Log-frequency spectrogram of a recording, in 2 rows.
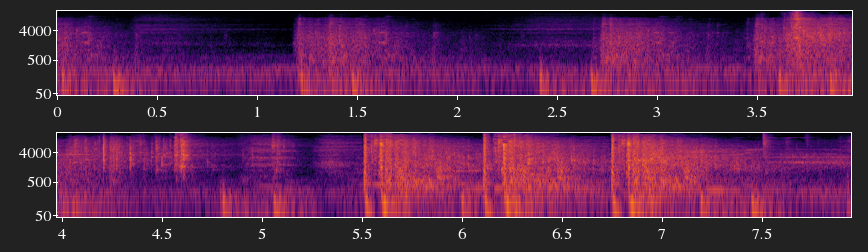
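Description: Repeated shotgun blasts from Resident Evil 3 Remake ring out in irregular bursts, some sharp and loud, over a steady low rumble of background noise.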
